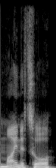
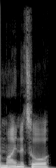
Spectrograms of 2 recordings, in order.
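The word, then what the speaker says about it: Minotaur: heroides and other sources the minor which I realize I'm pronouncing funny for our American listeners but I'm pronouncing it the British way I will not take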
